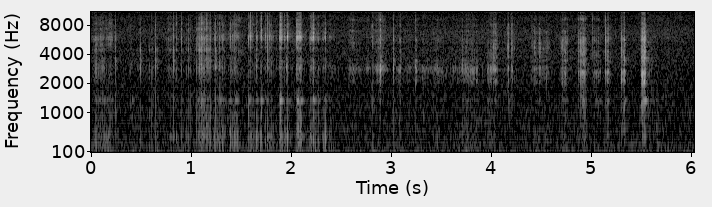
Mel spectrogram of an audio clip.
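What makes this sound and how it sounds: A hollow coconut shell hamster hideout base has its fibrous surface scratched with long fingernails. The result is a soft, dry scratching of many quick, bright scrapes and light ticks. Some ticks ring briefly with a high, glassy tone.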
